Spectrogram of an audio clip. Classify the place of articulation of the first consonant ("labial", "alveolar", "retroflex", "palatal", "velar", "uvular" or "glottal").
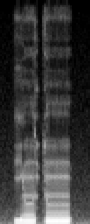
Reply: palatal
